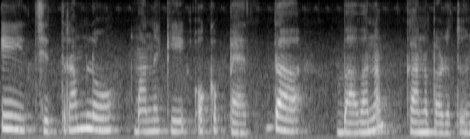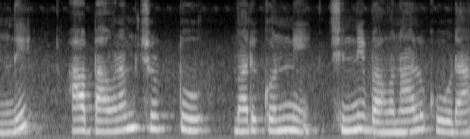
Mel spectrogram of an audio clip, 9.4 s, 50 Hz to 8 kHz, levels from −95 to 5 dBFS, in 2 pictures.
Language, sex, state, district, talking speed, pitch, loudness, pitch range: Telugu, female, Andhra Pradesh, Anantapur, 95 wpm, 245 Hz, -17 LUFS, 225-265 Hz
